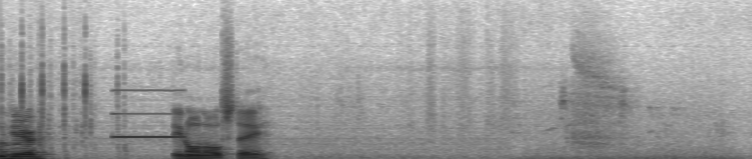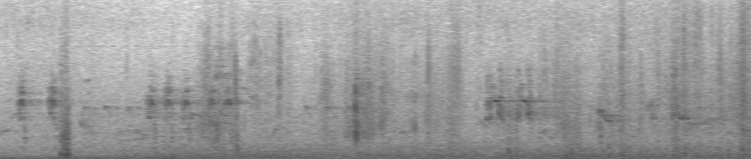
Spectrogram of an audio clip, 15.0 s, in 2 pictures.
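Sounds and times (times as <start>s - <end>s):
low steady hiss: 0.0s - 15.0s
faint bird chirps: 4.6s - 15.0s.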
